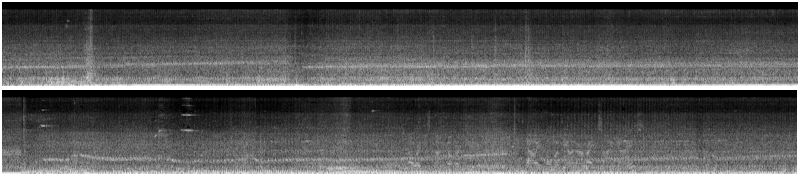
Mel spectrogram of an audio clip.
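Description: A Philippine tricycle's motorcycle engine running steadily, heard from inside the sidecar, with a whining note that rises and falls as the ride goes on. About halfway through, the low drone changes character.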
